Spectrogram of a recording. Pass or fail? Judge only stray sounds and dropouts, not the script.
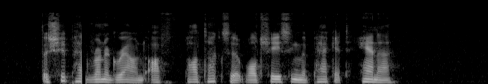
fail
